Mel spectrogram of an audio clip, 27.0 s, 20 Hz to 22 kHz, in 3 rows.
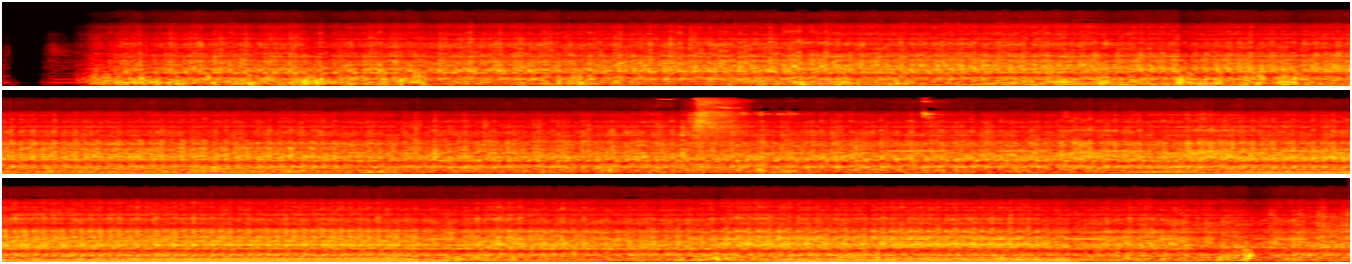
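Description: Diesel engine of a 2001 Kenworth T800B truck tractor running steadily. A deeper low rumble comes in for several seconds past the middle, and a short run of beeps sounds near the middle.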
